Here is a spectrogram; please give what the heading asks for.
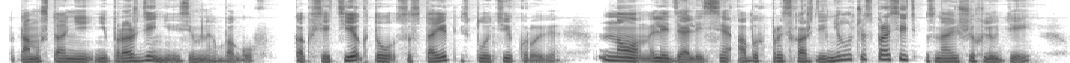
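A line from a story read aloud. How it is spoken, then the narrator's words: Tired. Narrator (Russian): устало сказал оборотень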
